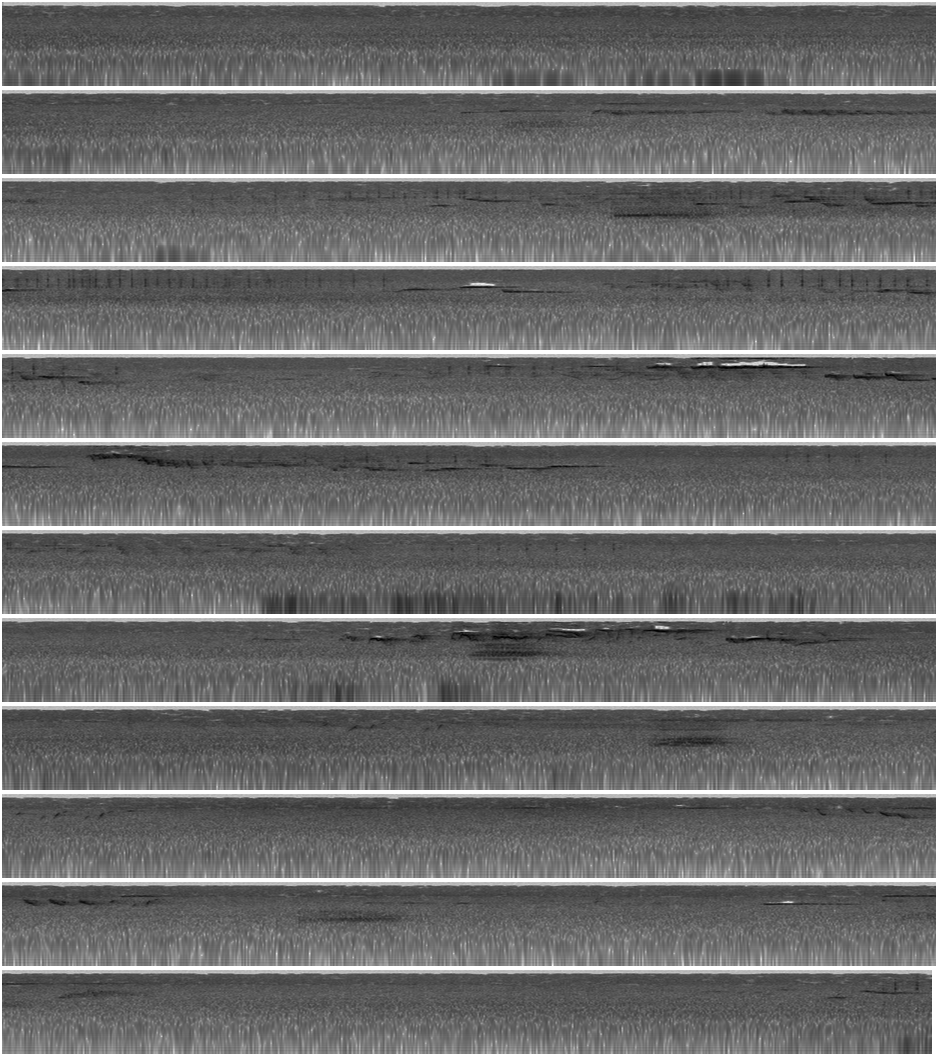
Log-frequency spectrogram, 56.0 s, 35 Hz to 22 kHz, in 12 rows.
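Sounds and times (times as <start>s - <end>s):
steady background hiss: 0.0s - 56.0s
bird chirps and calls: 34.0s - 37.0s.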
